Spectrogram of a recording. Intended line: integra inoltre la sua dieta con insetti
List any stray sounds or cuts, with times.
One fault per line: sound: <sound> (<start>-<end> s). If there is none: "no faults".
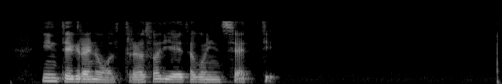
no faults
